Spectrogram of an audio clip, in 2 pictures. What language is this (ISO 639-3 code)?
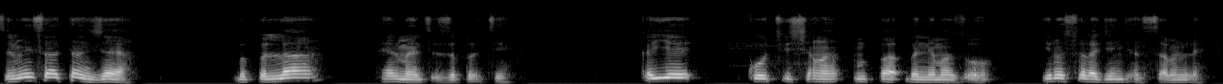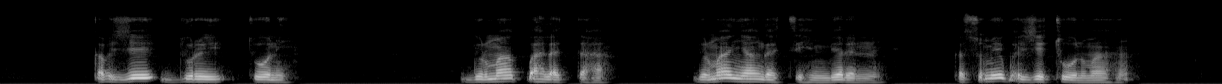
dag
